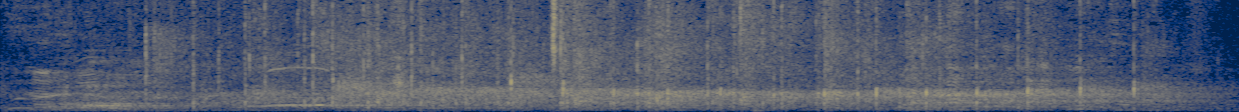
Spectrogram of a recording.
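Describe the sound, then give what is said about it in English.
A church audience applauds steadily for several seconds, a dense, even patter of many hands clapping at once with a few voices murmuring underneath. “I don't clap when you bring your Bible.”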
